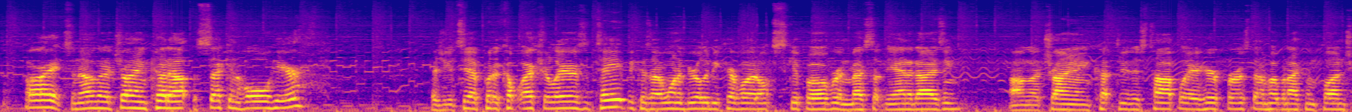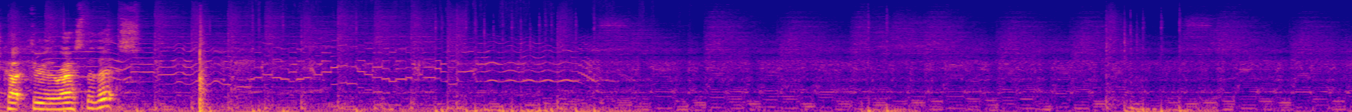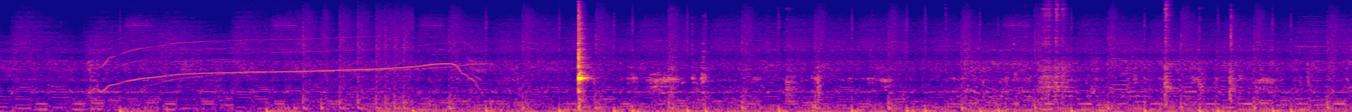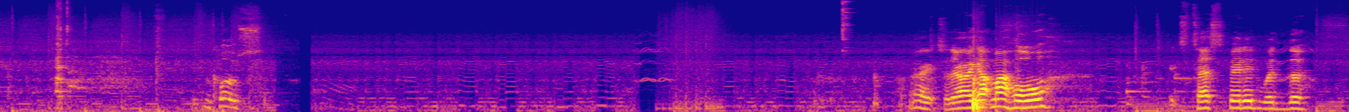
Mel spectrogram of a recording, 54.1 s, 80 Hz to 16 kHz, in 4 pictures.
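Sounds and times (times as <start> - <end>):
quiet guitar music: 0.0 - 28.8, 31.2 - 54.0.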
